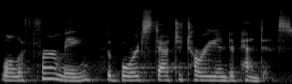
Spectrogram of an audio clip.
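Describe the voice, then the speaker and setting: A woman is speaking. Her pace is fairly quick. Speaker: executive director of a state licensing board. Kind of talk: testimony. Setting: legislative committee hearing. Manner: soft-spoken.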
